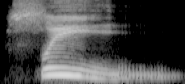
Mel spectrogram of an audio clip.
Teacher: sod is heavy for kasra, give e sound attached with ya.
